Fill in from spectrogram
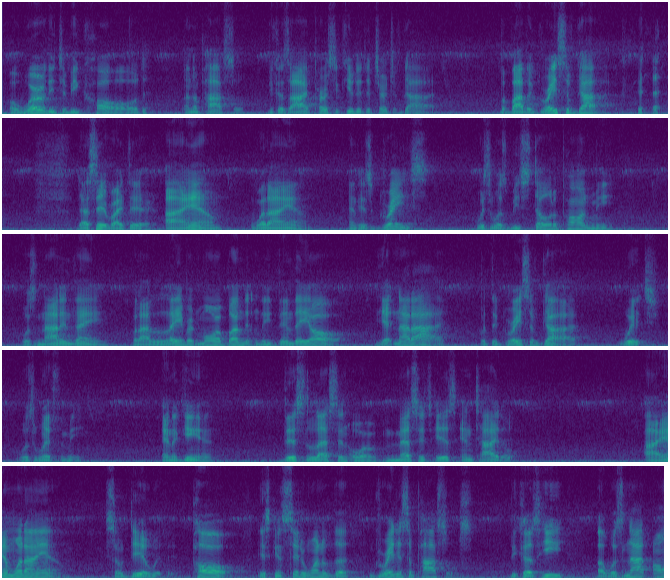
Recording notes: Live from the Veterans Memorial Park in Saint Clair Shores MI.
